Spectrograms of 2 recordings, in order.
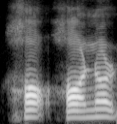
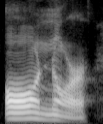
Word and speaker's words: honor: You don't say honor. No, you say honor. H, silent H.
